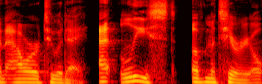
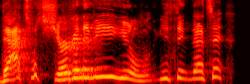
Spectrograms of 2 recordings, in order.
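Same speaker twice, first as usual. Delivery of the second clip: play-acted, very high scoffing laugh through the words; 10 semitones higher, 4 dB quieter than usual. Retelling a comedy bit where one man answers another, imitating laughing back mockingly. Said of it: "laughing back at him like".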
